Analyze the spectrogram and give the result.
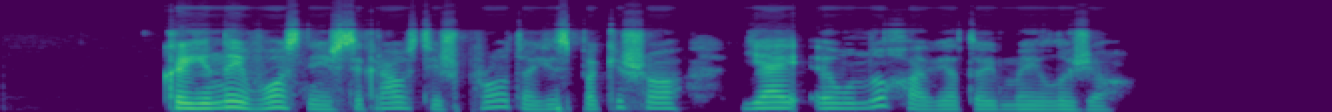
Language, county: Lithuanian, Vilnius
